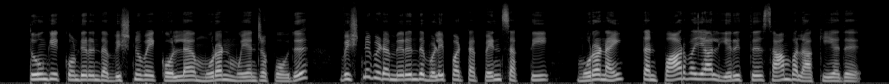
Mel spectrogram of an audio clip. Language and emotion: Tamil, neutral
